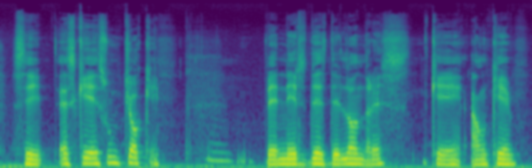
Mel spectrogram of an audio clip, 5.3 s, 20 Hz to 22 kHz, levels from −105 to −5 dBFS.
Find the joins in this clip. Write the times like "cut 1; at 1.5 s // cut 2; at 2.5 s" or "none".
none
